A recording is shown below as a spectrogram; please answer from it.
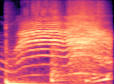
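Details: Domestic cat calling out with one loud, drawn-out yowl lasting over a second, richly harmonic, rising slightly then holding steady and bright to the end.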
